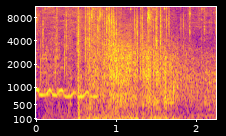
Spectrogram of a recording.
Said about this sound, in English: We're pushing cannon fire onto this Grenadier unit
